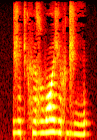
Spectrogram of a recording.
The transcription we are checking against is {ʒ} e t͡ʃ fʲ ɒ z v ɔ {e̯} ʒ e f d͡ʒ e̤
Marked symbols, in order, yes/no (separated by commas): yes, no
